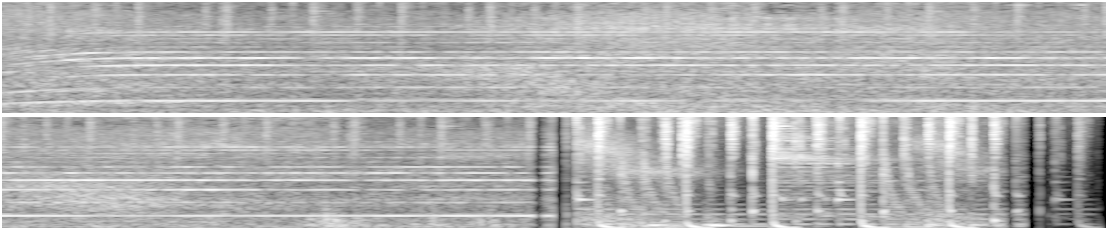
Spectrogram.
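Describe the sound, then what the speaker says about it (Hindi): Emergency air-raid sirens wail in Ukraine after a Russian attack, a loud, sustained steady tone for about eight seconds, then cut off by abrupt, heavy thumping noise. "इमरजेंसी सायरन की आवाजें गूंजी।"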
